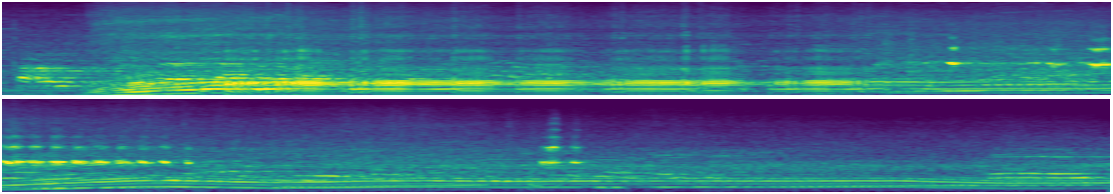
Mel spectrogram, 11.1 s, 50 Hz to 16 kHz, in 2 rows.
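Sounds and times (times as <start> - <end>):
car engines revving: 0.0 - 11.0
tyres squealing: 0.1 - 8.6.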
